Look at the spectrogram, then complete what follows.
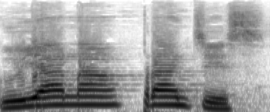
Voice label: "french guiana", id; gcompris-data; geography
